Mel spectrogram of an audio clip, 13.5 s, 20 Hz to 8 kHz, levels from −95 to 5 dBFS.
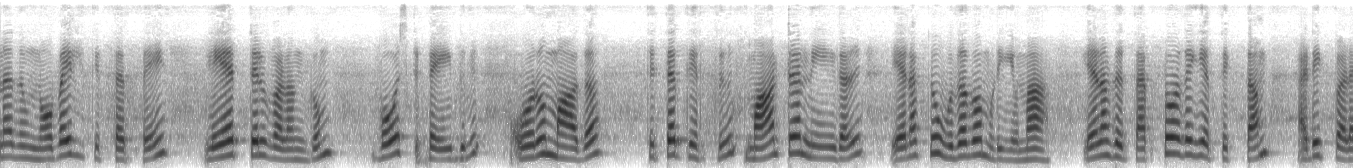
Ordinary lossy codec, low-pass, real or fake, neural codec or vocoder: Opus, 64 kbps; 7.2 kHz; fake; codec, 24 kHz, 0.9 kbps, WavTokenizer, medium speech release version 1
